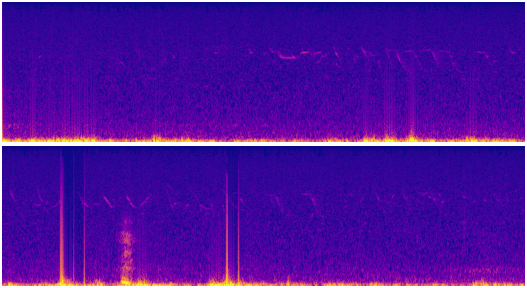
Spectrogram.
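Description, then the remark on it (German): Wild canaries, sparrow-like birds hidden in large pine trees, twitter in a steady, busy chatter, partly masked by low wind rumble and a couple of sharp handling clicks; a voice murmurs briefly. “Ja, das sind Kanarienvögel und die sind ja nicht so gelb oder orange wie die gezüchteten, sondern die sehen aus wie Spatzen.”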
